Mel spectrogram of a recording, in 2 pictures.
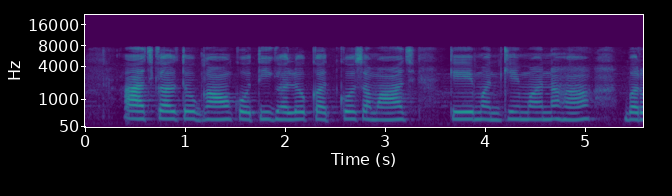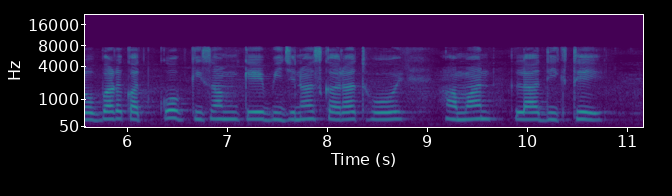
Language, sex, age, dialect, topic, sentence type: Chhattisgarhi, female, 25-30, Western/Budati/Khatahi, banking, statement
